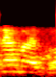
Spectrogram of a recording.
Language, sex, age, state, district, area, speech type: Marathi, female, 18-30, Maharashtra, Wardha, urban, conversation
